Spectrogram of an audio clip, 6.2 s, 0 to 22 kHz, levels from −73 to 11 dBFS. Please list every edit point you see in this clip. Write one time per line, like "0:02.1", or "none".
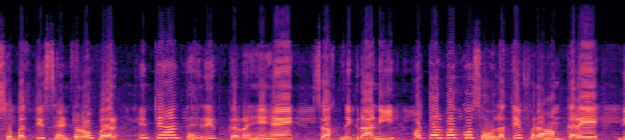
none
